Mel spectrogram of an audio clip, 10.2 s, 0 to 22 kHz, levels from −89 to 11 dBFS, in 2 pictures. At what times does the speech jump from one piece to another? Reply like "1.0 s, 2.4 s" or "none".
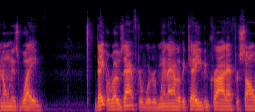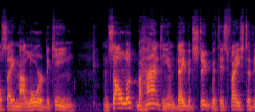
2.1 s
